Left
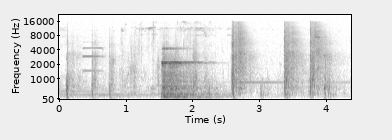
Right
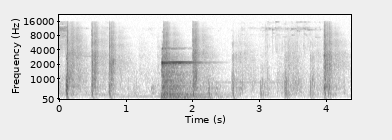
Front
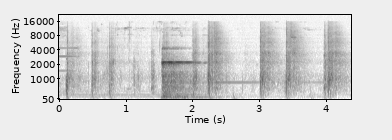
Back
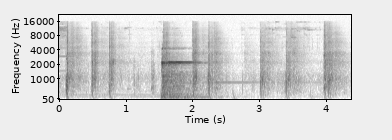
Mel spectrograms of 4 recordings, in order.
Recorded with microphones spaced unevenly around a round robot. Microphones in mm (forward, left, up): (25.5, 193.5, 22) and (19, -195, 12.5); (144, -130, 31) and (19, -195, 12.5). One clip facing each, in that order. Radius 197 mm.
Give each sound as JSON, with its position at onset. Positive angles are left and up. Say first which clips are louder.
{"t": 1.5, "sound": "a piano", "louder": "right 1 dB, even", "azimuth_deg": -145, "distance_m": 8.0}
